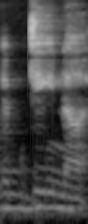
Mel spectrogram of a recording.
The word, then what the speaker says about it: Mdina: And on that note, something very significant is that Malta's oldest capital city and is it pronounced Medina? Medina Medina.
